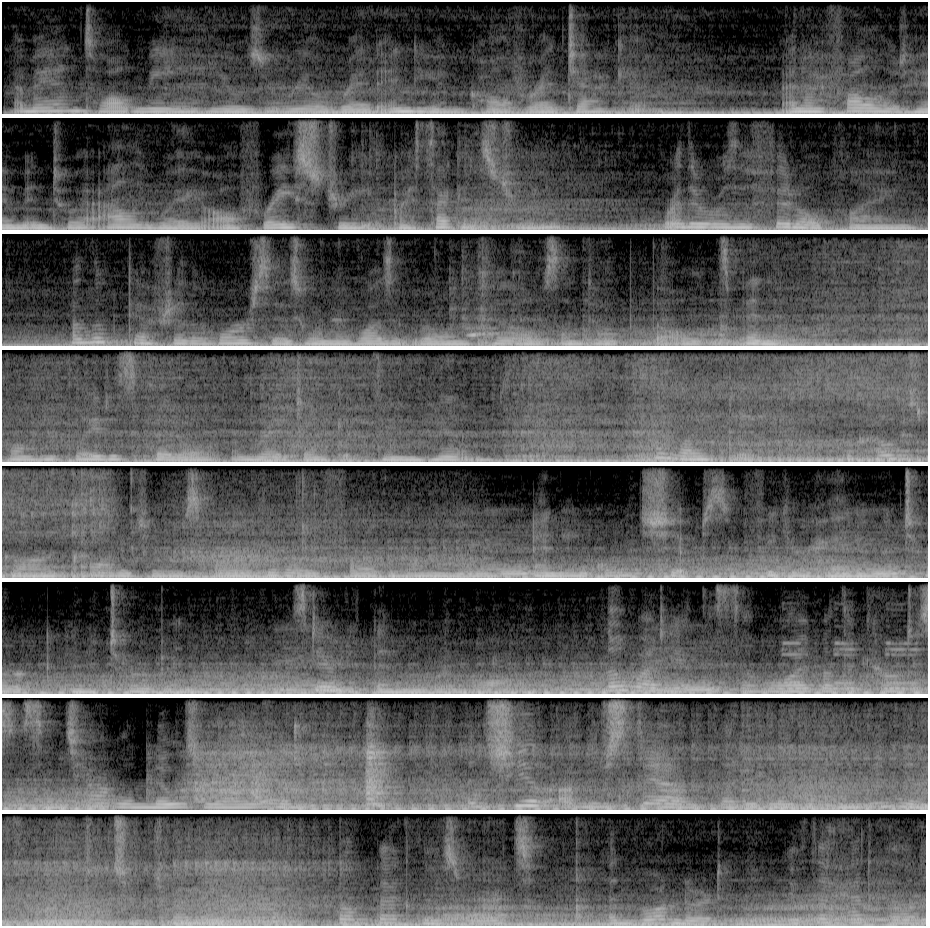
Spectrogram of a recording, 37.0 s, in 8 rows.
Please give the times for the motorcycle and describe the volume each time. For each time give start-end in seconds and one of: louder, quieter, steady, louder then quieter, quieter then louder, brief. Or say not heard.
0.0-36.9 louder.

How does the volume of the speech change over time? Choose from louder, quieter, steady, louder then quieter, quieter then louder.
steady.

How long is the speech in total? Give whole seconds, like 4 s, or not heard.
37 s.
